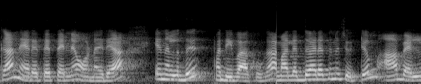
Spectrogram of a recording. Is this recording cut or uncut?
cut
